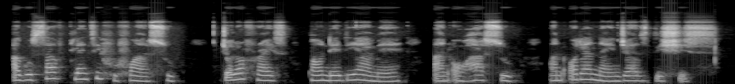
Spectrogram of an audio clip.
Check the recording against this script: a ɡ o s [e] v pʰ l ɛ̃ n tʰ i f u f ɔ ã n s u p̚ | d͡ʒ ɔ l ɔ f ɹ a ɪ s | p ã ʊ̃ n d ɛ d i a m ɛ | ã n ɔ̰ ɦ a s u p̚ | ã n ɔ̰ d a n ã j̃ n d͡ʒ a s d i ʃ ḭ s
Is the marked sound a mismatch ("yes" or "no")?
yes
